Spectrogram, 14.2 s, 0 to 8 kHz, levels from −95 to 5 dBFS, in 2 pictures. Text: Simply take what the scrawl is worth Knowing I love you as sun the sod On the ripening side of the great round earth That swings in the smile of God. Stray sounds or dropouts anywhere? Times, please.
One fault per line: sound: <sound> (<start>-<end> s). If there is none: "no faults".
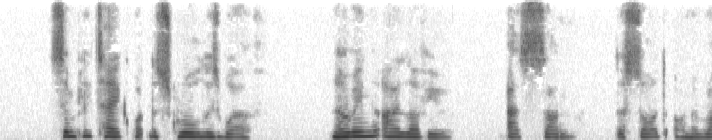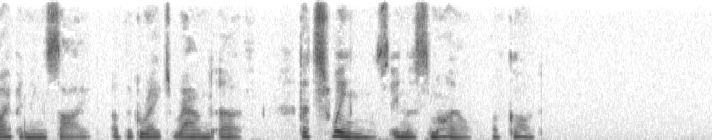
no faults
